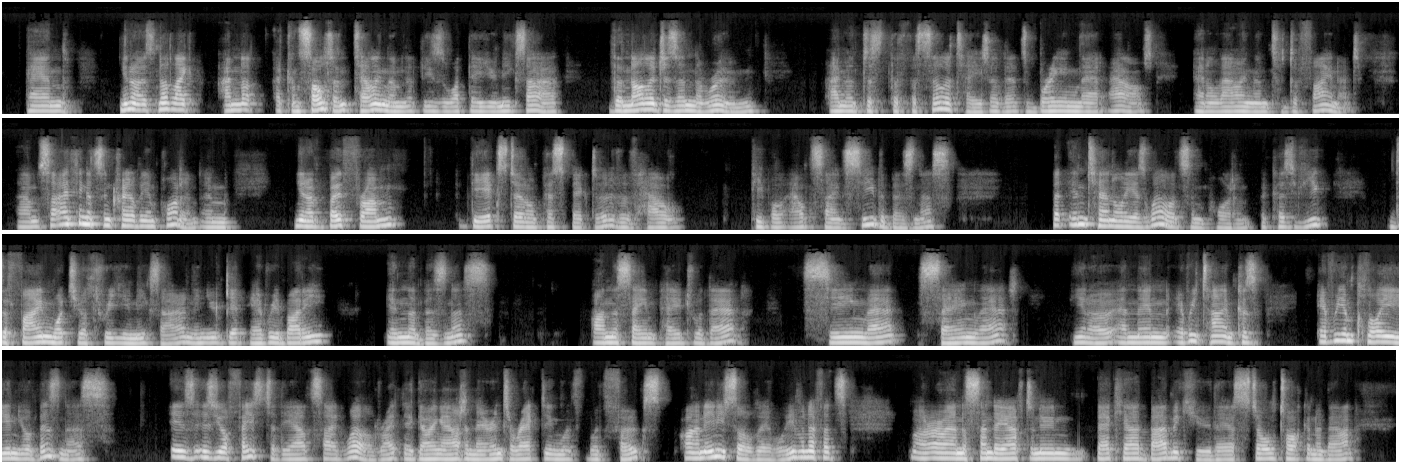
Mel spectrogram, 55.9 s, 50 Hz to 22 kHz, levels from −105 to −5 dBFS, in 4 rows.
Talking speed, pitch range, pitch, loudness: 155 wpm, 130-160 Hz, 140 Hz, -25 LUFS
